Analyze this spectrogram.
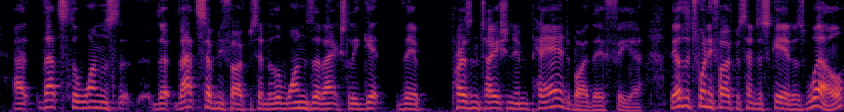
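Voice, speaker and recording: Talking at a very fast pace, a man with a British accent uses lively intonation at a fairly high pitch. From UK. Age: 60s. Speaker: motivational speaker. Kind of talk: interview.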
